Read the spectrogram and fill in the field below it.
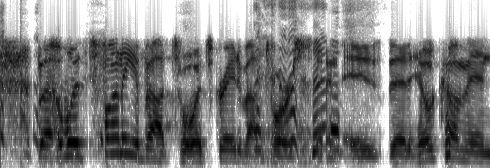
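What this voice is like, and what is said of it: Usual voice. Nothing is said of it.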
